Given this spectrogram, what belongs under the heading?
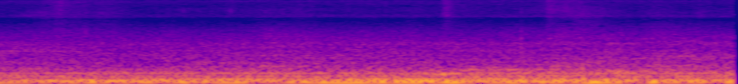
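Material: Nothing is struck.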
